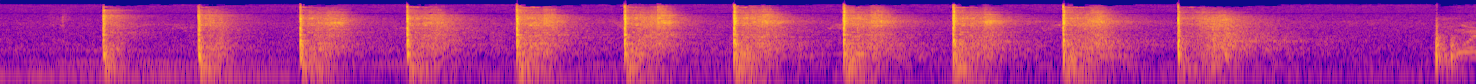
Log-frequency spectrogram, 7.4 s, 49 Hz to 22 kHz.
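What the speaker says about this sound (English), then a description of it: "so we put 1 nail here because we have to pull that in" A hammer drives a nail into wood with about a dozen evenly spaced, sharp, close strikes, each ringing briefly before the next, with no talk.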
